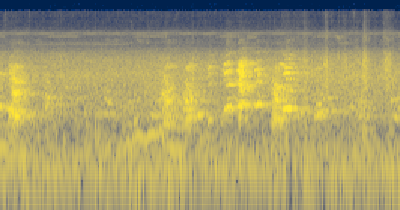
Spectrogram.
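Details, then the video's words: Hunting dogs bark while driving wild boar pests at Sicincin, Padang Pariaman; several harsh, irregular barks cluster in the middle seconds, mixed with people talking nearby and a steady background hiss. "Badendang dendang salak anjiang di buruan tarok sicincin"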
